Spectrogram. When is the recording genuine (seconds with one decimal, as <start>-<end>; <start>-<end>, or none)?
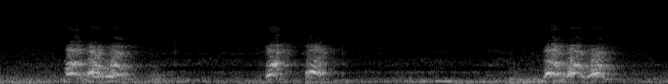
0.0-1.6; 5.1-6.7

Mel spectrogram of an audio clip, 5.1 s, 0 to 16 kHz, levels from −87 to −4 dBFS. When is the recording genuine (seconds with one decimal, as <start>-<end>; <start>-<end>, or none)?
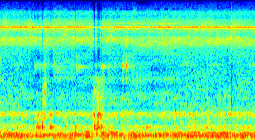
0.0-0.5; 3.6-5.1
